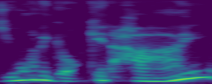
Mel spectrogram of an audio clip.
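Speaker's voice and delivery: very soft, hushed, eager and excited. Describing a film scene, quoting a character's line, imitating a character all excited. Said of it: "she's all excited".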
